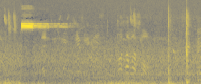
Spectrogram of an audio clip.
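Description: Referee's whistle giving one short, shrill blast about half a second in. Faint distant shouting follows, then two sharp knocks near the end.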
